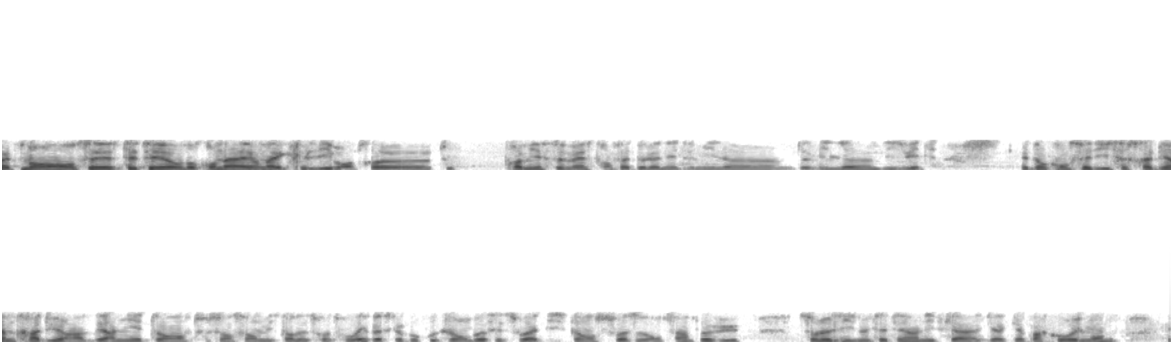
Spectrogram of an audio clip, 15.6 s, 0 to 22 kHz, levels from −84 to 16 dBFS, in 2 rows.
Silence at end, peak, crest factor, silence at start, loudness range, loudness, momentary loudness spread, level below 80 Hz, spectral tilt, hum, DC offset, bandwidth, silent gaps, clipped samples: 0.15 s; -2 dBFS; 22 dB; 0 s; 9 LU; -23 LUFS; 17 LU; -64 dBFS; -10.5 dB/octave; none; under 0.1%; 4.1 kHz; none; under 0.1%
